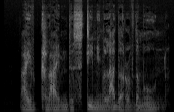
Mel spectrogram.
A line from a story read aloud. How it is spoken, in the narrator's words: Valentina replied, her voice firm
